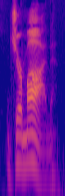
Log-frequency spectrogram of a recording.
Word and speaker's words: Germone: It's spelled G-E-R-M-O-N-E, but according to the pronunciation guide I found, it was Jermon. – You are correct. That's how you pronounce it.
